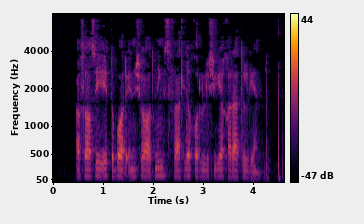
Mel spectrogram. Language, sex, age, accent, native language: Uzbek, male, 18-24, Samarqand, Uzbek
